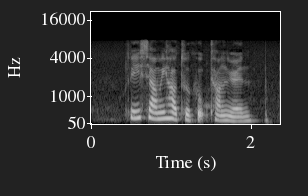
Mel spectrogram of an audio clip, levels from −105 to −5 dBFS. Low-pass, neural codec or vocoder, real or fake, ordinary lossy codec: none; codec, 16 kHz, 8 kbps, FunCodec, trained on Chinese and English, 25 frames a second; fake; none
